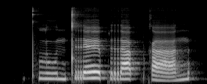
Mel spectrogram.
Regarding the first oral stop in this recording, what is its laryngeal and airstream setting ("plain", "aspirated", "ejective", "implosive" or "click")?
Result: aspirated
